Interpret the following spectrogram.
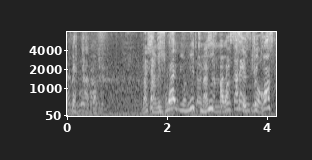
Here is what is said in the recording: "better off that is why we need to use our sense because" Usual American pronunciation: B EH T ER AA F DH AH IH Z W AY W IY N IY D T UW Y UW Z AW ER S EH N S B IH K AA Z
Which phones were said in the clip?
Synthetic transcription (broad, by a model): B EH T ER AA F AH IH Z W AY W IY N IY D T UW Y UW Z AW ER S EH L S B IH K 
